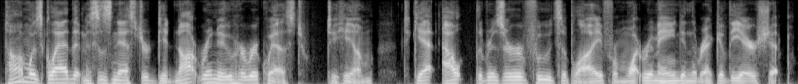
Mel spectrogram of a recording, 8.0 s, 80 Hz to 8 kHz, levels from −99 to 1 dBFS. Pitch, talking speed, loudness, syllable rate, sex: 105 Hz, 220 wpm, -17 LUFS, 5.4 syllables/s, male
